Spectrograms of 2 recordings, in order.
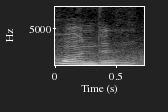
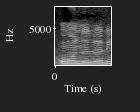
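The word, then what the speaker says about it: honorary: ठीक है, इसका मतलब होता है हॉनररी, यानी कि अवेतनिक। इसे हम ऑनररी पढ़ते हैं, सॉरी, इसमें एच साइलेंट होता है।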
